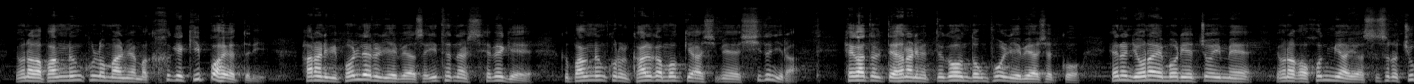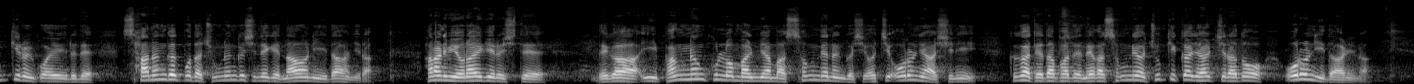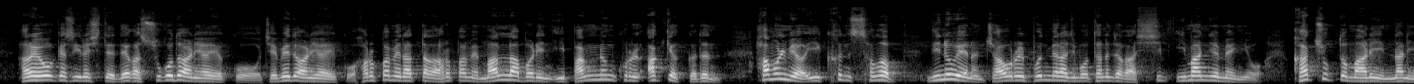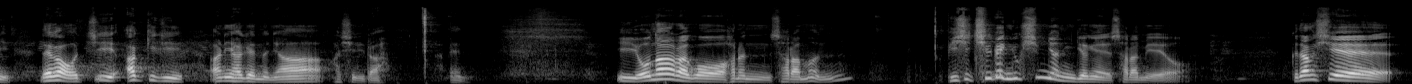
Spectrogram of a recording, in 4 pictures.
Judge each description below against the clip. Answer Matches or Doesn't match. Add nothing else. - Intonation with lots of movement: Doesn't match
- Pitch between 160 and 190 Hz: Matches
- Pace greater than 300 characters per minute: Matches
